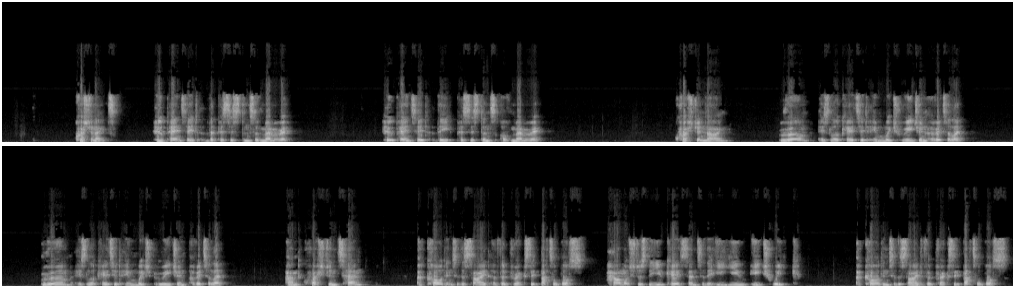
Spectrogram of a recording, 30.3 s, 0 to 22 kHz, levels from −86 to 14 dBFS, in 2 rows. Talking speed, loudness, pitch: 125 wpm, -17 LUFS, 165 Hz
